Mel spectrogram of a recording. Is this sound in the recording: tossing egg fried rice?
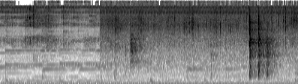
yes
